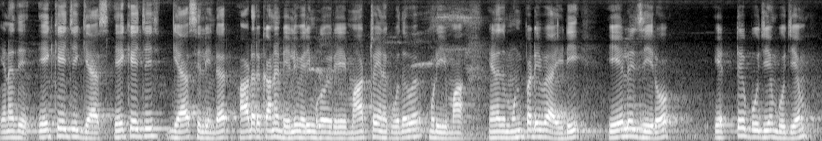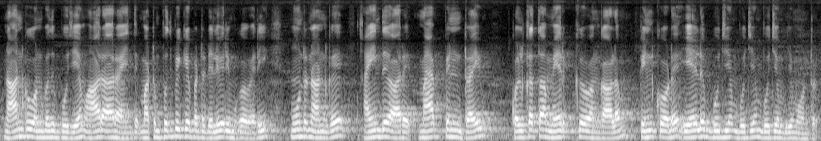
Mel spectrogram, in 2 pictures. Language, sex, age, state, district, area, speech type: Tamil, male, 18-30, Tamil Nadu, Perambalur, rural, read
